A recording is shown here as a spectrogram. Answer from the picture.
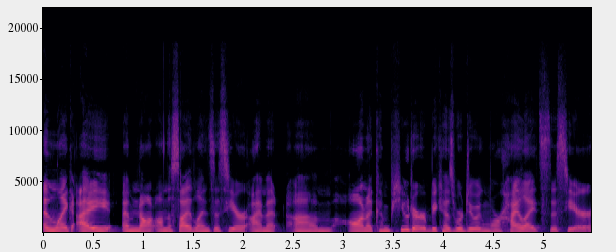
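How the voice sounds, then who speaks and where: A woman with a normal speaking voice and fairly high pitch talks at a fairly quick pace, her intonation fairly even and her speech with hardly any pauses. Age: 40s. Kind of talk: casual chat. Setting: studio.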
